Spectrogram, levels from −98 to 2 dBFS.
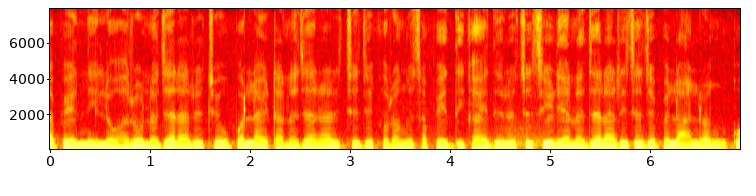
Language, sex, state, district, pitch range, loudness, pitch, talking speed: Rajasthani, female, Rajasthan, Churu, 185-205 Hz, -14 LUFS, 195 Hz, 245 wpm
